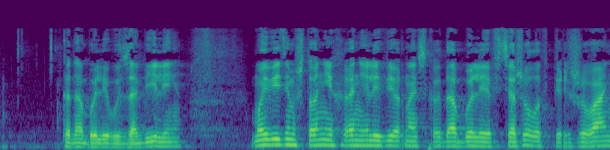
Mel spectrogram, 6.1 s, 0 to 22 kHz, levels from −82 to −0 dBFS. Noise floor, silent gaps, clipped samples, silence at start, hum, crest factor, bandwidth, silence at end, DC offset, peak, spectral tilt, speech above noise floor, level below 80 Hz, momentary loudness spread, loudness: -46 dBFS; none; under 0.1%; 0 s; none; 18 dB; 10 kHz; 0 s; under 0.1%; -2 dBFS; -4.5 dB/octave; 26 dB; -52 dBFS; 9 LU; -20 LUFS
